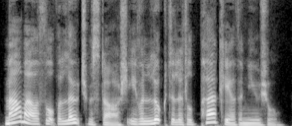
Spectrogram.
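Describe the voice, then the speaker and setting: Lively low-voiced woman narrating an audiobook. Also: moderate pace, dry recording, clean studio sound.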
